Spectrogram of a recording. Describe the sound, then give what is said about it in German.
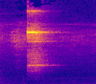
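Wine glasses of Spanish Gran Reserva clink together once in a toast to a first tasting, a bright ringing tap that fades within a fraction of a second over a faint low background hum. “was trinken wir denn da? Auf das erste Testing. Prost. Prost.”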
